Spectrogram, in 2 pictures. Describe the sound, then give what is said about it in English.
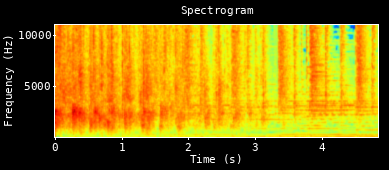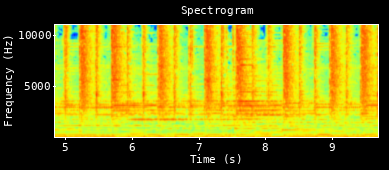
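An audience breaks into steady, dense applause thanking a discussion panel, loudest in the opening seconds, while a bed of music fades in underneath and carries on beneath the continuing clapping. “Okay, well, please join me in thanking our wonderful, incredibly knowledgeable panel.”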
